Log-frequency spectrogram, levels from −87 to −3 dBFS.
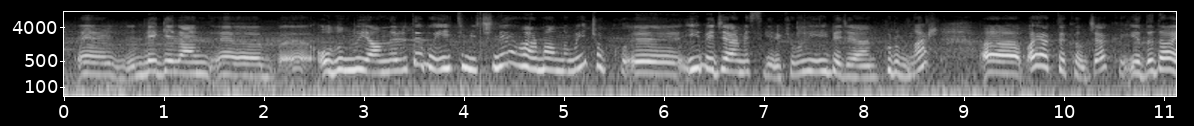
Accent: native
